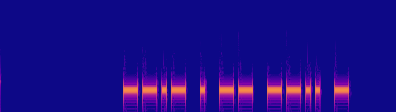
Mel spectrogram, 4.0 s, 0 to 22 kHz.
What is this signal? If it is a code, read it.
Morse code, heard as a keyed tone, about 25 wpm, 700 Hz. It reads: QEMZT
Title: Code Groups - 5 Letters - 25wpm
